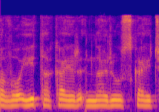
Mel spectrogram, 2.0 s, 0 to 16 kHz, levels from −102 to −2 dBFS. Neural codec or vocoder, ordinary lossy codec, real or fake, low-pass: none; AAC, 96 kbps; real; 9.9 kHz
